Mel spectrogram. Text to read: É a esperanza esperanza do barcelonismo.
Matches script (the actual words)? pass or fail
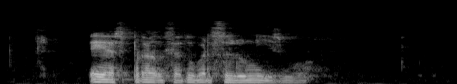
fail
